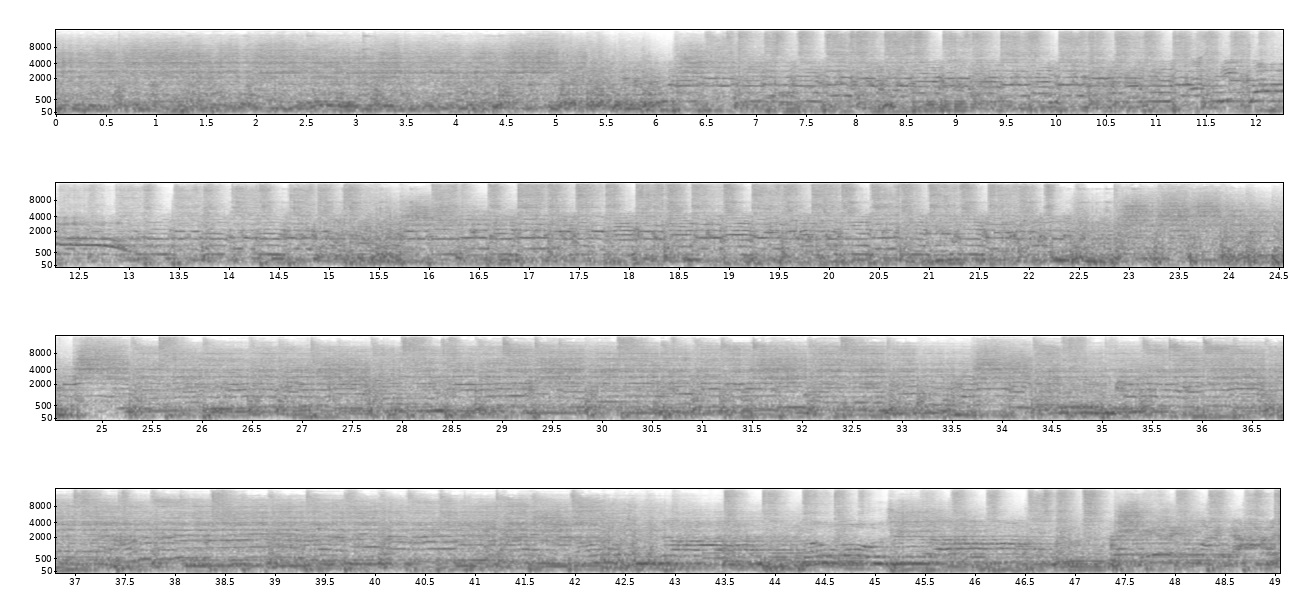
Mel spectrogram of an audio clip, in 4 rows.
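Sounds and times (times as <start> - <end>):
bass guitar: 0.0 - 49.0
drum kit beat: 0.0 - 49.0
electric guitars: 0.0 - 49.0.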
